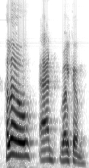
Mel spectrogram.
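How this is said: It is said in a cheerful tone.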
